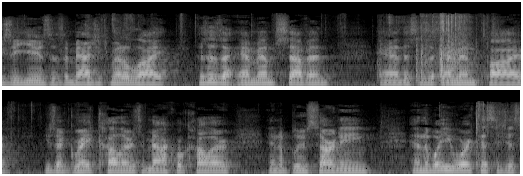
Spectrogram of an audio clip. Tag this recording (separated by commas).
Speech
